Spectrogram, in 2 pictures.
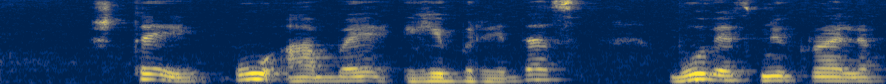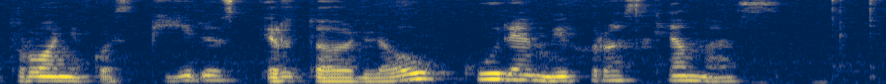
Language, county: Lithuanian, Panevėžys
